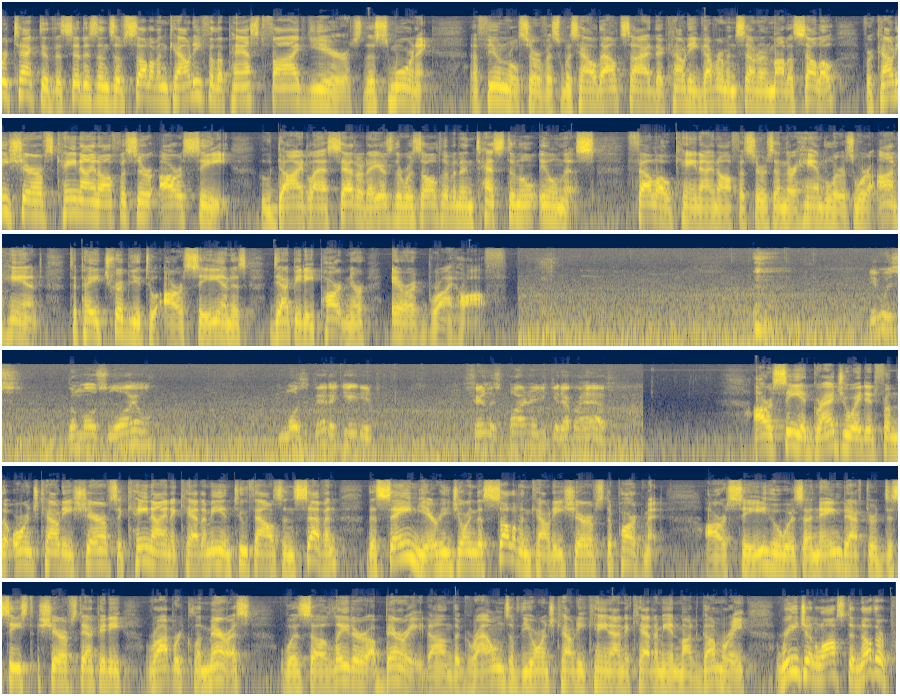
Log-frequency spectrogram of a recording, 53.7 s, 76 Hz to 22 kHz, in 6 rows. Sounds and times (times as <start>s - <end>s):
Speech: 0.0s - 23.0s, 26.6s - 28.5s, 29.6s - 30.6s, 31.5s - 33.0s, 34.4s - 53.7s.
